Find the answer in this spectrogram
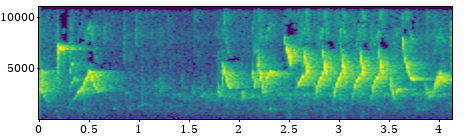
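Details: Canary hybrid (sanger) gives a few opening chirps, goes quiet about a second, then launches into a fast even series of repeated high downslurred notes.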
